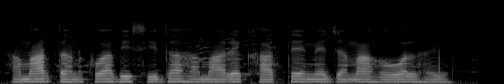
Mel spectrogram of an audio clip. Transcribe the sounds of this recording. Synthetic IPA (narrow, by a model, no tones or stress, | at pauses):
həmaɾt̪ənkʰwabʱisid̪ʱaɦəmaɾekʰat̪emed͡ʒəmaɦowəlɦəɪ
